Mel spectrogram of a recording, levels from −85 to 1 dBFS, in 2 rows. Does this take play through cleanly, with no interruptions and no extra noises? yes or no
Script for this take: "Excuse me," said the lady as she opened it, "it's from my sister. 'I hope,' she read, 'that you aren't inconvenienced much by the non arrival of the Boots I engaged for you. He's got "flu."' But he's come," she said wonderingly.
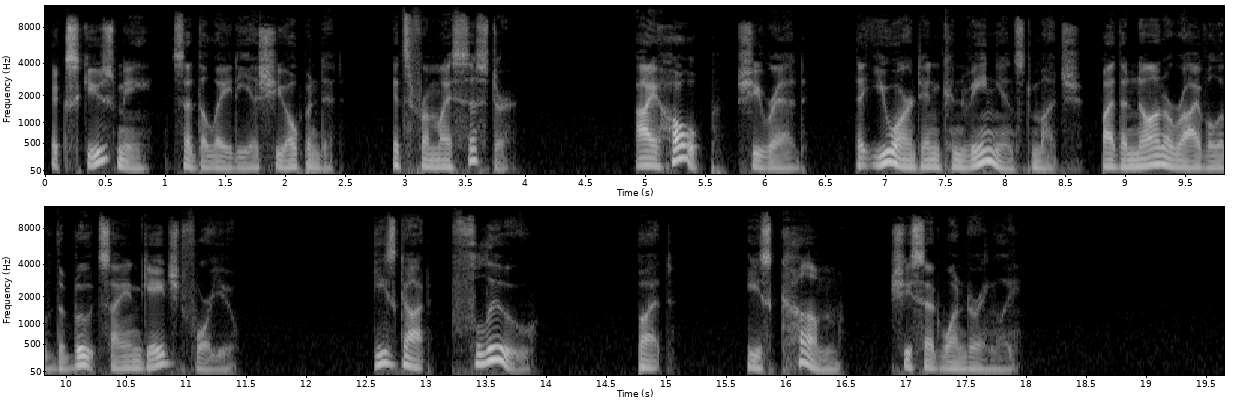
yes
